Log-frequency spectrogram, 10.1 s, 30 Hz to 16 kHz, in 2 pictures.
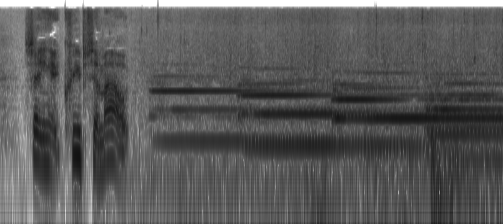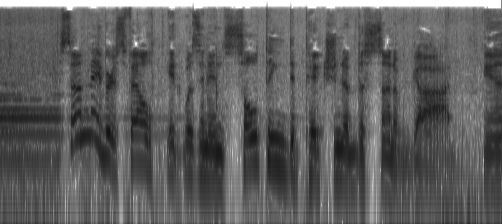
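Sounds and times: steady hiss: 0:00.0 - 0:10.0
background music of held chords: 0:01.5 - 0:07.0.

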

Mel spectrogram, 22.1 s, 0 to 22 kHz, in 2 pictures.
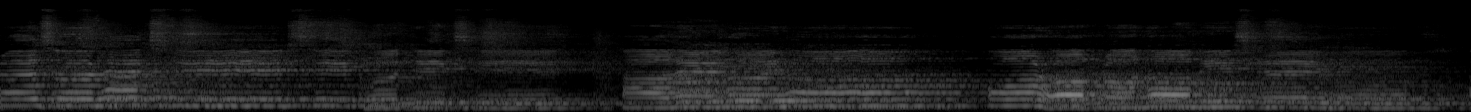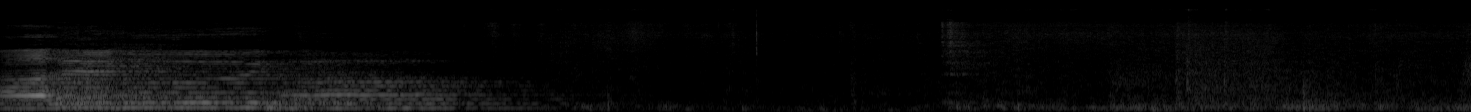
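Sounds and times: unaccompanied chant: 0:00.0 - 0:14.8.

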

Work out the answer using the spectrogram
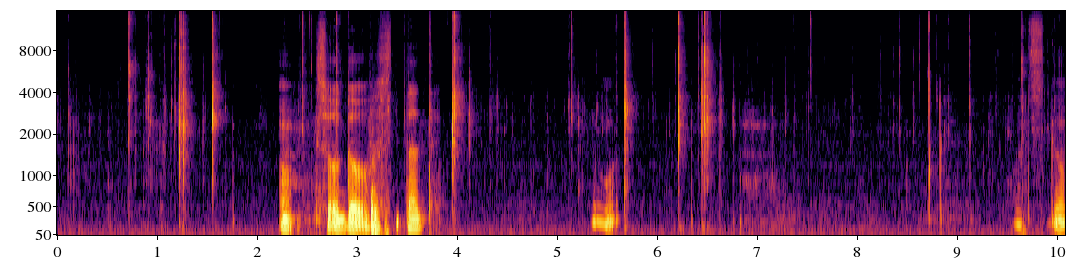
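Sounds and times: plastic toy parts clicking: 0:00.0 - 0:01.8, 0:03.5 - 0:10.0.

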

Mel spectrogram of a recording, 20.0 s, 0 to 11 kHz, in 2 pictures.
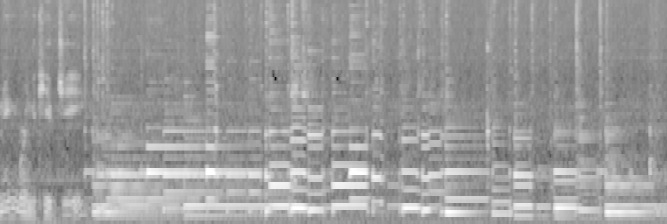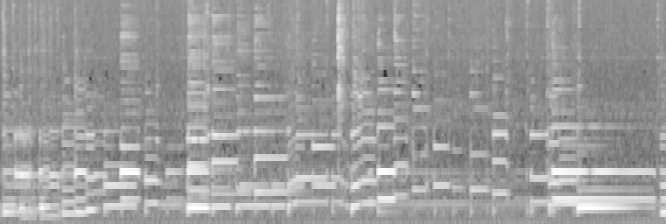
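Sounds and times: fingerpicked acoustic guitar blues: 0:01.0 - 0:20.0.

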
